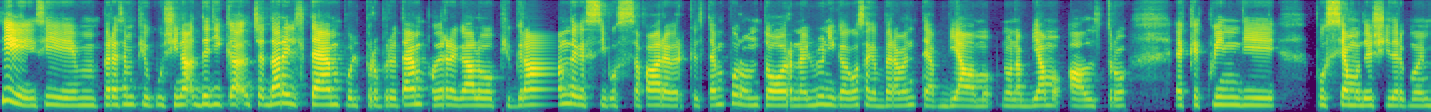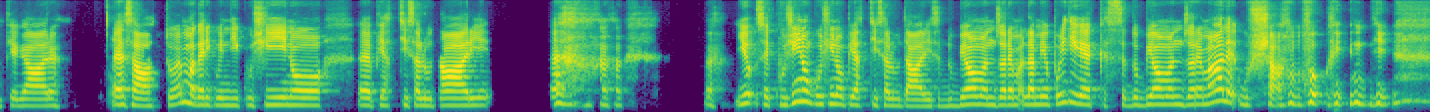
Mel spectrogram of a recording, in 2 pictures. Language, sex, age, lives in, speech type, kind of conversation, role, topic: Italian, female, 40-44, Italy, conversation, unstructured, none, Quali piccoli gesti possono migliorare una relazione?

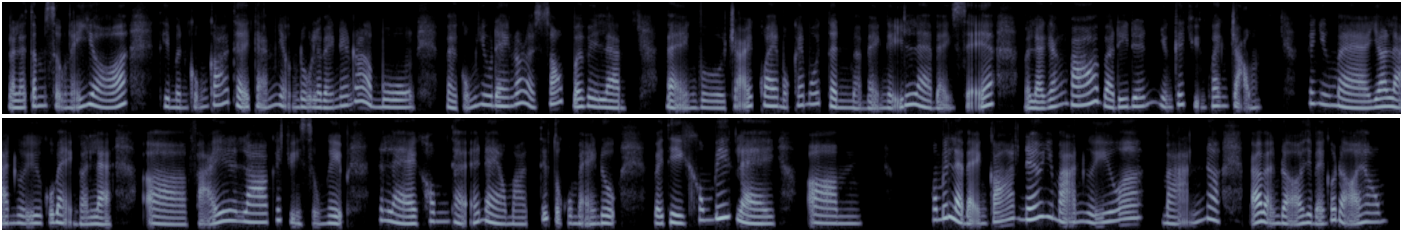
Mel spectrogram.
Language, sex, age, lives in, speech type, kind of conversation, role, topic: Vietnamese, female, 25-29, Vietnam, conversation, advice, advisor, Làm sao để chấp nhận sự thật sau khi vừa chia tay?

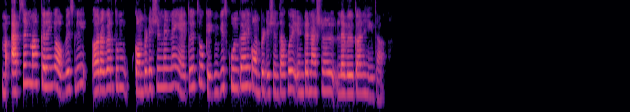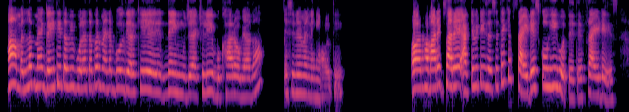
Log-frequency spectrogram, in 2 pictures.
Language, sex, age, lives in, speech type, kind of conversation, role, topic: Hindi, female, 18-19, India, conversation, podcast, guest, Aapne apni jhijhak aur insecurity chhodkar apna aatmvishvaas dobara kaise badhaya?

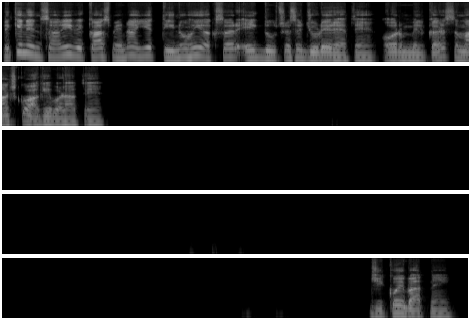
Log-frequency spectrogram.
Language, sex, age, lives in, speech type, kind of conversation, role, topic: Hindi, male, 20-24, India, read, expert-assistant, expert, इंसानों के दिमाग़ के विकास में कौन सा ज़्यादा अहम रहा—खाना पकाना या औज़ार बनाना?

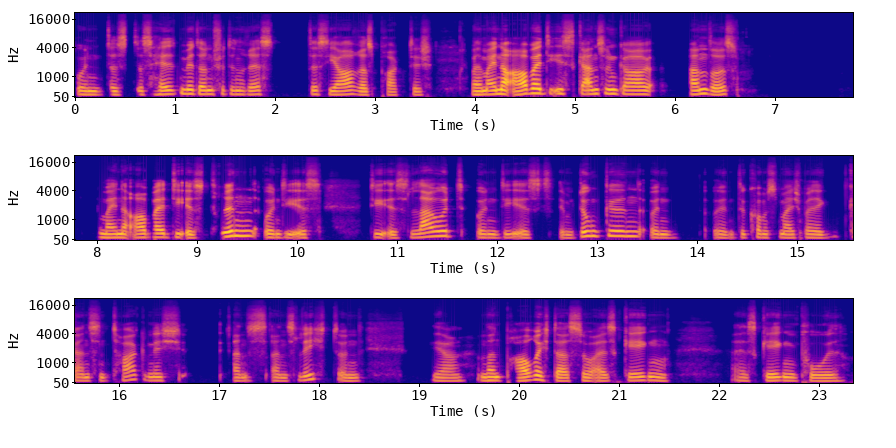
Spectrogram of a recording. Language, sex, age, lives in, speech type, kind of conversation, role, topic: German, female, 55-59, United States, conversation, unstructured, none, Was ist dein Lieblingsort, um dem Alltag zu entfliehen und neue Energie zu tanken?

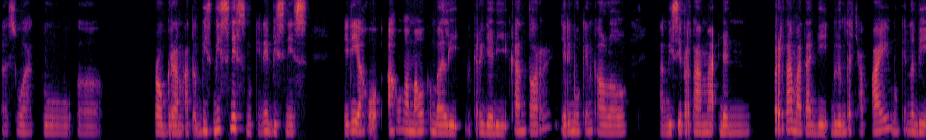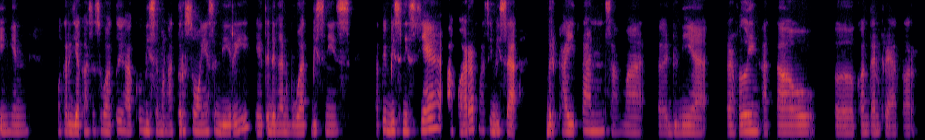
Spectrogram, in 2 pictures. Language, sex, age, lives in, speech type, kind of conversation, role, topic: Indonesian, female, 25-29, Indonesia, conversation, podcast, guest, Apa ambisimu dalam lima atau sepuluh tahun ke depan?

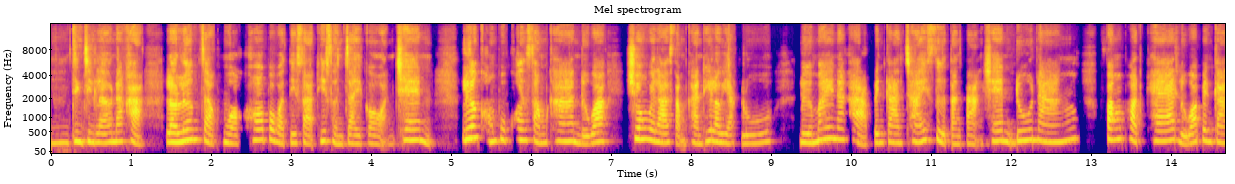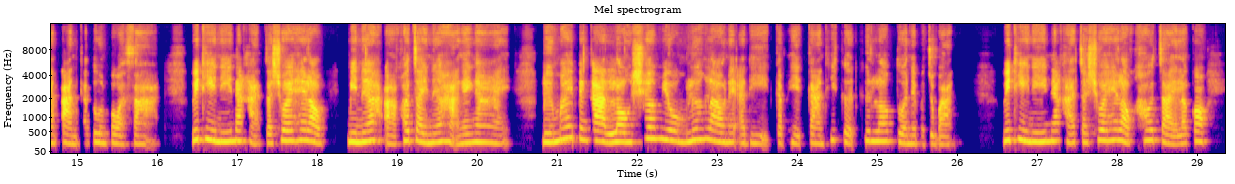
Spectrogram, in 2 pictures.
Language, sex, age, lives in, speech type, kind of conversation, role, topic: Thai, female, 35-39, Thailand, read, expert-assistant, expert, การเรียนรู้เรื่องประวัติศาสตร์มีความสำคัญต่อชีวิตประจำวันอย่างไร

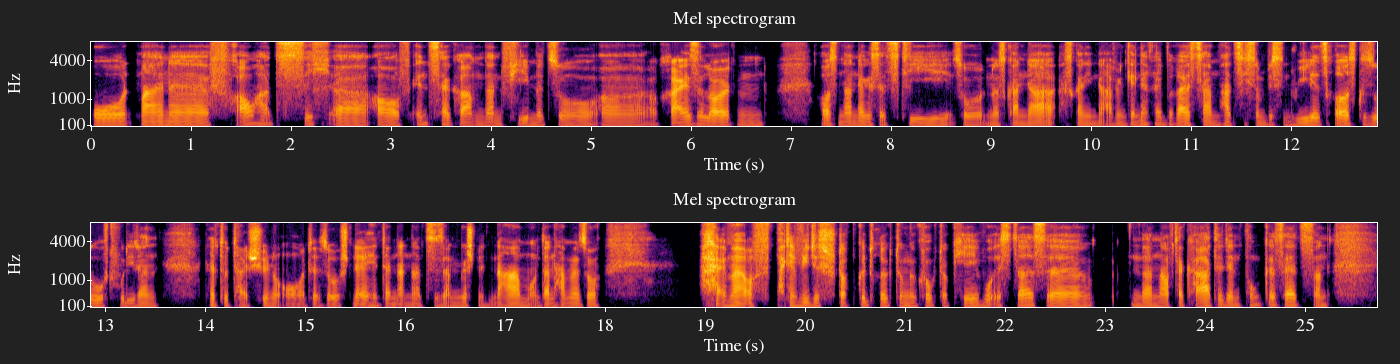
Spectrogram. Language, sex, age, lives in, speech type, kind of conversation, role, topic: German, male, 30-34, Germany, conversation, podcast, guest, Kannst du mir von deinem stärksten Naturerlebnis erzählen?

